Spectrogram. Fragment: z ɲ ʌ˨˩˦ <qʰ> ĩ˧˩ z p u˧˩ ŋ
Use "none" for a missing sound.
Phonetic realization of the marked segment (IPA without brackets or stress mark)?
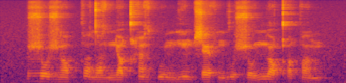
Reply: qʰ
